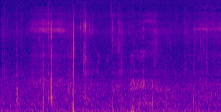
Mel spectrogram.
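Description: White-tailed buck chewing dry apple chips from a hand at close range, with faint sniffing and a few sharp crunching clicks, the loudest about a second and a half in.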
